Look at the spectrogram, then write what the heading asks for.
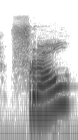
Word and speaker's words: Frau: as we have done au has the sound of ow Frau ciphered blank intere not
